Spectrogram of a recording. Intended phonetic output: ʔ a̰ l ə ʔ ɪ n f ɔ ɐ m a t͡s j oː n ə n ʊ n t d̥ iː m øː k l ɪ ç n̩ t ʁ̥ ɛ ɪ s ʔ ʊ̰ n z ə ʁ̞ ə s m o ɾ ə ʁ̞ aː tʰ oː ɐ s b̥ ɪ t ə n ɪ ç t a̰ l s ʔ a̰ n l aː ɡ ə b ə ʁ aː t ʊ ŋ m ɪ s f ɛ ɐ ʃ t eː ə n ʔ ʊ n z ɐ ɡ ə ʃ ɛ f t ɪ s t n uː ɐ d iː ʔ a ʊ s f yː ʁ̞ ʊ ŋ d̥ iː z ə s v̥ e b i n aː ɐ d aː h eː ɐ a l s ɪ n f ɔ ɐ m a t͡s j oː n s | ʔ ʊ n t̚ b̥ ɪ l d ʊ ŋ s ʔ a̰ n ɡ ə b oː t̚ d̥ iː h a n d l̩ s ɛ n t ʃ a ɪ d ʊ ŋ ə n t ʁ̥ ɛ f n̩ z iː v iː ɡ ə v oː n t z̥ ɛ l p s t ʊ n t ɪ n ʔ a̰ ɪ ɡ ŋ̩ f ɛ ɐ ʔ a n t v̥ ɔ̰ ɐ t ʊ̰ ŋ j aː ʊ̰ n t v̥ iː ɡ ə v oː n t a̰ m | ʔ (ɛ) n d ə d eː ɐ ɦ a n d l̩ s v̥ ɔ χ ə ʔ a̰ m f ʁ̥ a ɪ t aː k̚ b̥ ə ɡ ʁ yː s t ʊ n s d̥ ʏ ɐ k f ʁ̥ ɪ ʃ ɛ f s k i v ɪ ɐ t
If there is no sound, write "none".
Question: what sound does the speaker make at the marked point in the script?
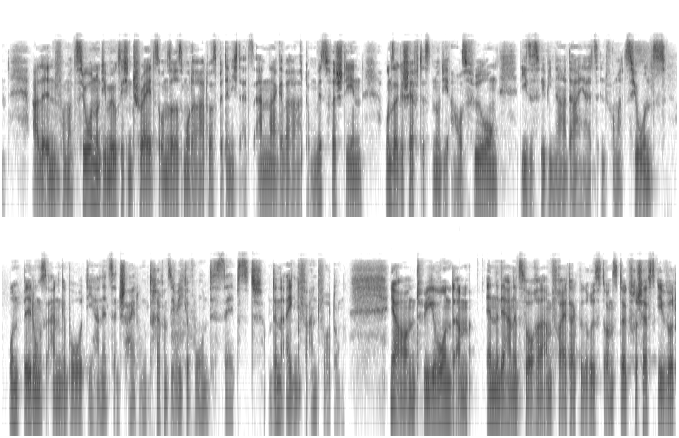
ɛ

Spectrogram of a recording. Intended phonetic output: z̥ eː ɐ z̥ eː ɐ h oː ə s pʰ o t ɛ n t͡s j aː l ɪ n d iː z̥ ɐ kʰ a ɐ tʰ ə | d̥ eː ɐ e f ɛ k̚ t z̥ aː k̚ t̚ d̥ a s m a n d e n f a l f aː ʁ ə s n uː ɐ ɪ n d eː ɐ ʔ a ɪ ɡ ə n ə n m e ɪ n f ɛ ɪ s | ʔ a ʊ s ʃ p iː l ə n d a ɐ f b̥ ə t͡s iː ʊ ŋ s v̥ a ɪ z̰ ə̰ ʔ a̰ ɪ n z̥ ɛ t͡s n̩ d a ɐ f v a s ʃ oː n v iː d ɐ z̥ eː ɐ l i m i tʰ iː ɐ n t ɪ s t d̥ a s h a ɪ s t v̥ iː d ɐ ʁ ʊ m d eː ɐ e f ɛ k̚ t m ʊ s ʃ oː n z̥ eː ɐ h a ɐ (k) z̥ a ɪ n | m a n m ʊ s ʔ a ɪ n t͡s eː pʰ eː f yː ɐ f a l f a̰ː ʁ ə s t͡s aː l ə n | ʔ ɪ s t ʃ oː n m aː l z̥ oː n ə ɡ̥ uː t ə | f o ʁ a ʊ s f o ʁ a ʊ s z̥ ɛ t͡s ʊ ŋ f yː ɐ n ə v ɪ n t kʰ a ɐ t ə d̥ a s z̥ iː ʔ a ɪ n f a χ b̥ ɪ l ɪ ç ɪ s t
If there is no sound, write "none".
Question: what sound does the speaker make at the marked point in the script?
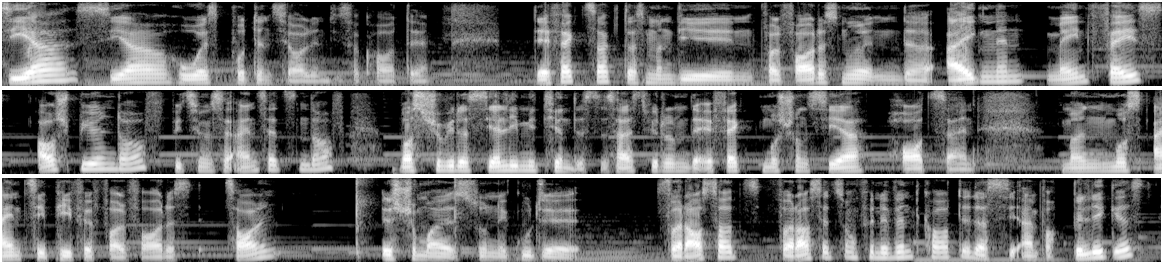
t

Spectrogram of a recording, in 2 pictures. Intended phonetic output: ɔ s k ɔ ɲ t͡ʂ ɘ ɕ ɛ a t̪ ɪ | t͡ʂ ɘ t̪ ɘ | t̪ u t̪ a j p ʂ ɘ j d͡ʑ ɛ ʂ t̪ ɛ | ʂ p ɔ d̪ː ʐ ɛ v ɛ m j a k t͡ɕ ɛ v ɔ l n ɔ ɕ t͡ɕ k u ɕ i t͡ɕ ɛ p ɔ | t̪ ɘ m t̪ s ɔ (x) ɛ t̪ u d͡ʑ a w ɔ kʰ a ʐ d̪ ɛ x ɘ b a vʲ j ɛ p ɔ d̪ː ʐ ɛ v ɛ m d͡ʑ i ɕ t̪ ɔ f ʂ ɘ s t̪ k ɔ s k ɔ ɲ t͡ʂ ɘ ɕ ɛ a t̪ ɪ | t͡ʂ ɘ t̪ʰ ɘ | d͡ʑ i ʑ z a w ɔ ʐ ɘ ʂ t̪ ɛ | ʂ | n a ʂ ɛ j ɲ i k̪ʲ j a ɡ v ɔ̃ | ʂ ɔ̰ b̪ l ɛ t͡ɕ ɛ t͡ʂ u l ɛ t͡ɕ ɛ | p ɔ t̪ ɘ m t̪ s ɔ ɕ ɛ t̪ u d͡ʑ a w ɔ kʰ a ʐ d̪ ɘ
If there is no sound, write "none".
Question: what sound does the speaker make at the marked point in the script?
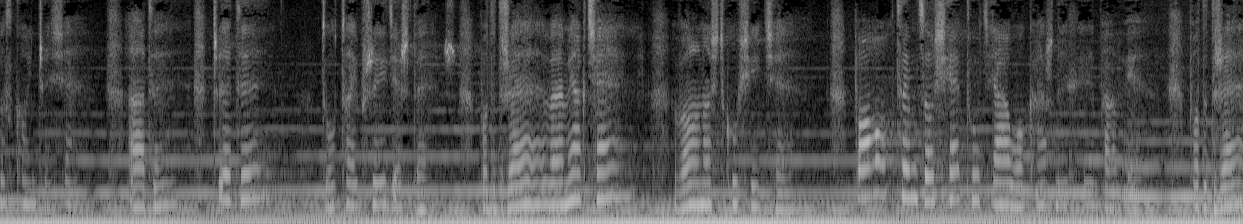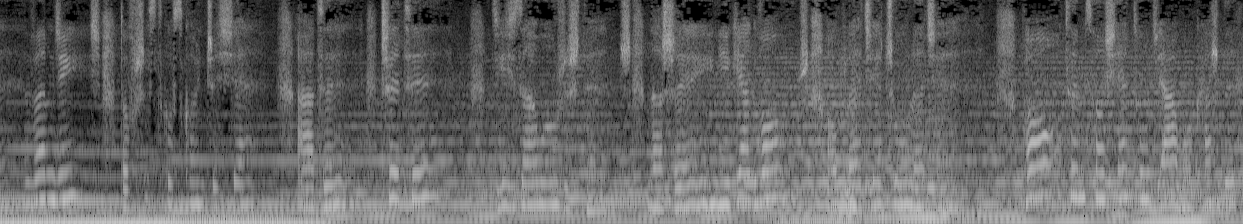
ɕ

